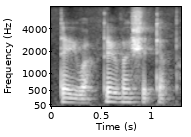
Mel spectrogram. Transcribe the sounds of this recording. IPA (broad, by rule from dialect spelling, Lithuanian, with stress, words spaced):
tɐɪ ˈʋɐ tɐɪ ˈʋɐ ˈʃʲɪtʲɛp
